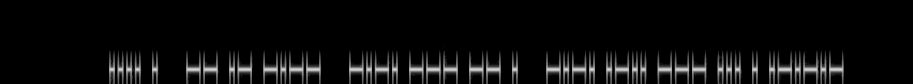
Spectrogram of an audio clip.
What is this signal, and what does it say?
Morse code, heard as a keyed tone, about 28 wpm, 700 Hz. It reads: HE MAY COME CLOSE.
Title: Sentences from Top 300 Words 28wpm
